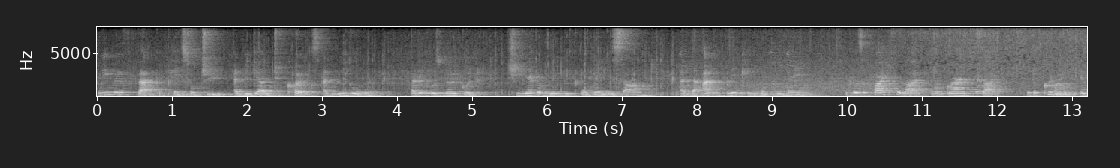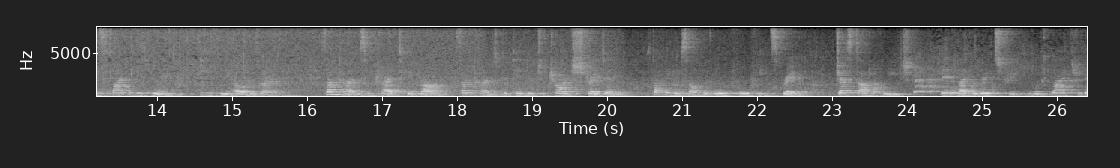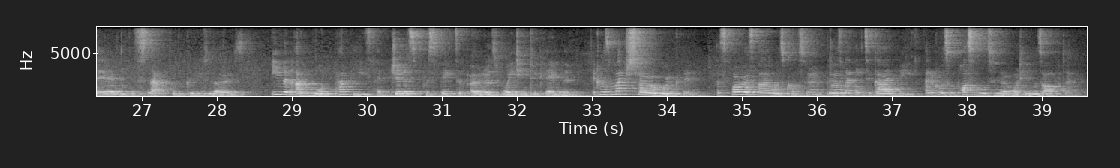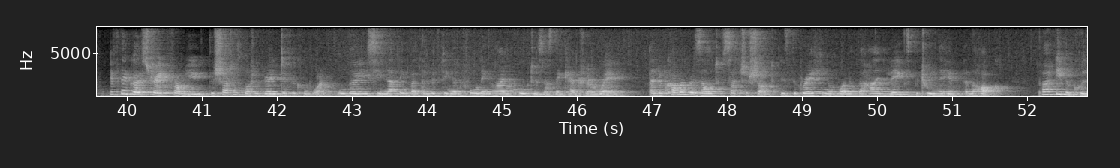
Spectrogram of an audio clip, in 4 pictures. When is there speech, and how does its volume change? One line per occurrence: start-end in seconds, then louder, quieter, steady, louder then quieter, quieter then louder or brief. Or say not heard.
0.0-52.7 steady.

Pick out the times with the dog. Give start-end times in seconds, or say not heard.
11.2-13.1, 23.6-25.2, 45.5-47.5.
